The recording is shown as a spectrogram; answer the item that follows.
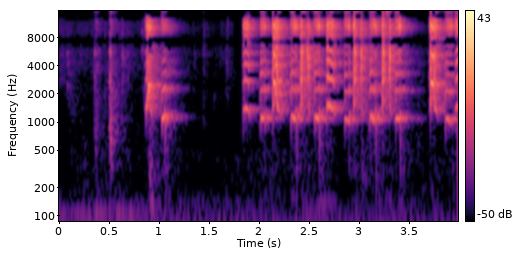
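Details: Six-week-old miniature schnauzer puppies of the Kizzy/Teo litter, raised by breeders: a faint squeal near the start, then a rapid burst of high, harmonic squeaks and yelps, several overlapping, with one last sharp squeal at the end.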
